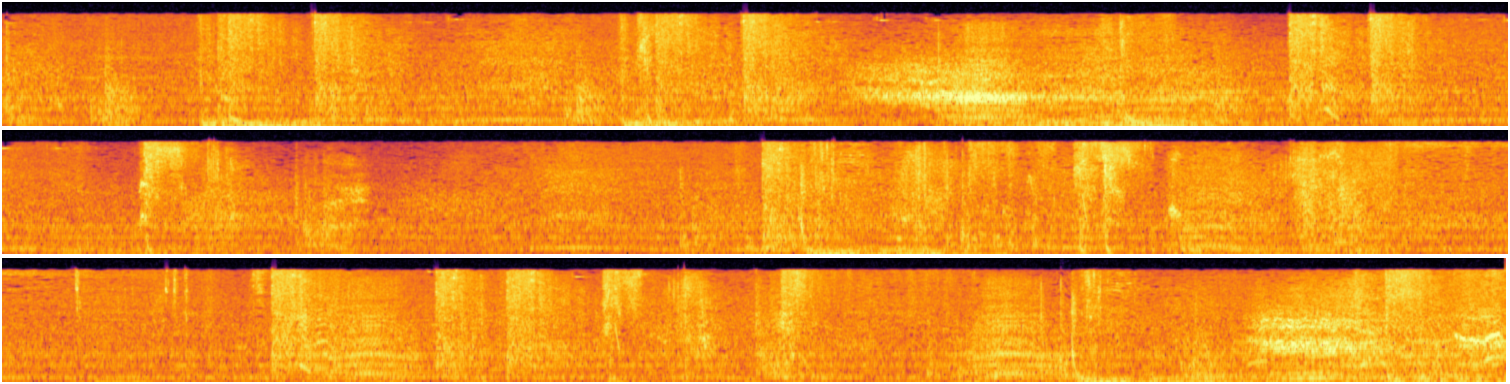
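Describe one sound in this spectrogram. A car engine roars as it speeds along a street.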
